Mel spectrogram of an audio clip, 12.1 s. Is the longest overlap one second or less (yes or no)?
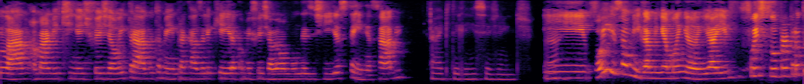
yes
